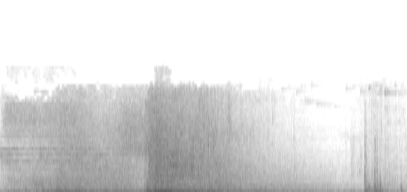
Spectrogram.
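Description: An armoured figure lands with a heavy thud after a drop.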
